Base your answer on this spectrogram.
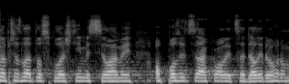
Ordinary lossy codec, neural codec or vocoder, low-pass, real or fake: AAC, 64 kbps; none; 10.8 kHz; real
